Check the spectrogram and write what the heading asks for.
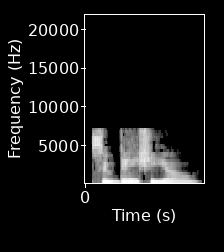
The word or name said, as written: sudatio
